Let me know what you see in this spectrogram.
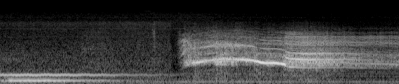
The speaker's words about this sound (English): Bosun and Jerry run toward the scream.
